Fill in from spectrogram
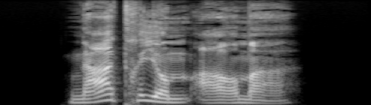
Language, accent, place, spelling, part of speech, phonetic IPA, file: German, Germany, Berlin, natriumarmer, adjective, [ˈnaːtʁiʊmˌʔaʁmɐ], De-natriumarmer.ogg
- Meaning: inflection of natriumarm: 1. strong/mixed nominative masculine singular 2. strong genitive/dative feminine singular 3. strong genitive plural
